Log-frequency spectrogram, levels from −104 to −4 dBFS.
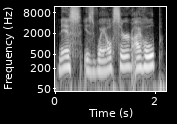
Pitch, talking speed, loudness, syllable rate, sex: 195 Hz, 160 wpm, -18 LUFS, 2.9 syllables/s, female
